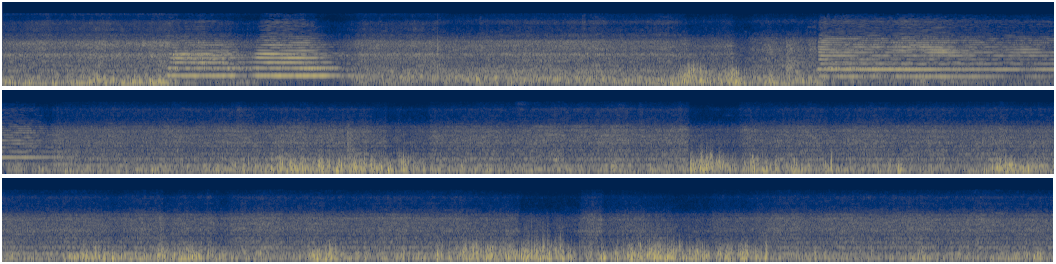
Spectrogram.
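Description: Long freight train of open wagons rolling past, a continuous clatter and rumble of wheels on rail. The locomotive horn sounds twice: a short blast about two seconds in and a longer one of about three seconds near the eight-second mark.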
